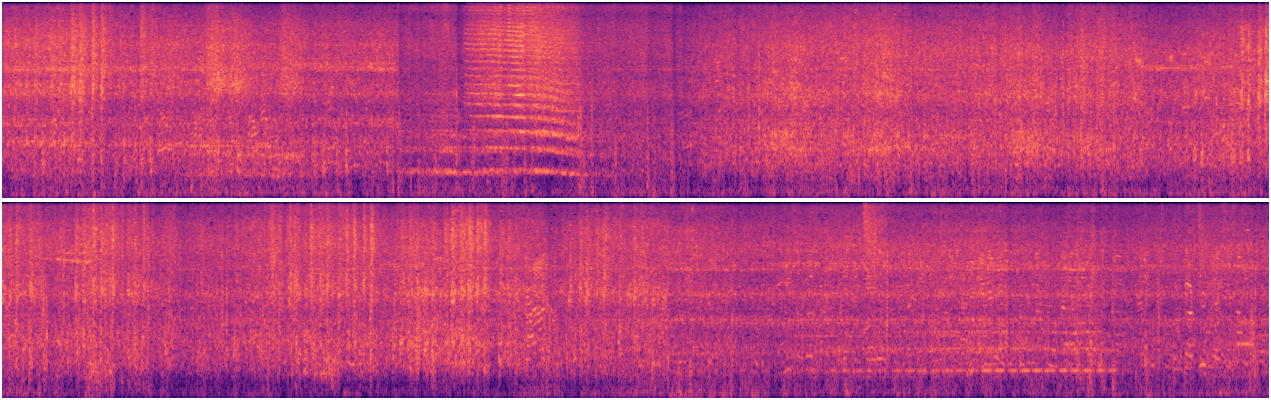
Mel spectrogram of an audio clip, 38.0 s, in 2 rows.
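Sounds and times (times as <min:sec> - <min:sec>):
train wheel rumble and clatter: 0:00.0 - 0:38.0
train horn: 0:05.6 - 0:09.1, 0:31.9 - 0:35.9.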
